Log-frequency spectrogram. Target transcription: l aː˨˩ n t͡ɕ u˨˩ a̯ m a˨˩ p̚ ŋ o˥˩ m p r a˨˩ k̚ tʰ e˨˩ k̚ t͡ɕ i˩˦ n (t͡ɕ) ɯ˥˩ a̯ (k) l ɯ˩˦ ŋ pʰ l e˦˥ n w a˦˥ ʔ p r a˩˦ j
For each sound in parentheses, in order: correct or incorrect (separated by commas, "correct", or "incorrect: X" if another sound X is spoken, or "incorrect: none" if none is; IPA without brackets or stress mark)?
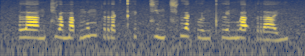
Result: incorrect: t͡ɕʰ, correct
